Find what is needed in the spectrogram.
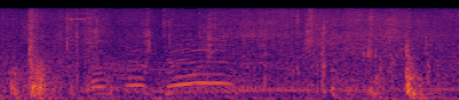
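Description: Men's voices shouting in the distance during a military field exercise, faint and drawn out, with a sharp knock near the start.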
